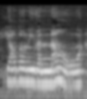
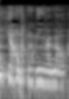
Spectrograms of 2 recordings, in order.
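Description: First: Said in the usual way. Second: Giggling through the words; laughing. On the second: Real, not acted. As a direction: laugh as you say it. Repeats line while laughing.

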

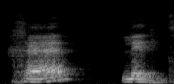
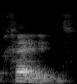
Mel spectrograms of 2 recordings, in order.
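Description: First: خالد stretched slowly into خا and لد; syllable by syllable. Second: Said in the usual way. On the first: Shown as a demonstration. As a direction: sound out خالد in two long, separate pieces. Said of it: "نشبكهم كلهم مع بعض". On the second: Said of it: "اسم ولد خالد".

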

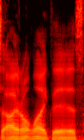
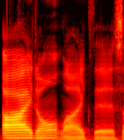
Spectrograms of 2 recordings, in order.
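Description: First: Said in the usual way. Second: I don't like this, louder and higher, alarmed; loud fearful cry. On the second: Real, not acted. Player spooked by the monster, loud alarmed cry. Frightened repeat of phrase.

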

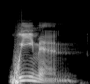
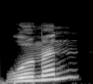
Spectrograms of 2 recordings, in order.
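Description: First: WOMEN said "WI-men", low and falling; plural pronunciation. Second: WOMAN said "WU-man", rising at the end; singular pronunciation. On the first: Teacher shows students the plural, WOMEN pronounced "WI-men". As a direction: model WOMEN with "wi" in the first syllable. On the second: Teacher shows students the singular, WOMAN pronounced "WU-man". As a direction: model WOMAN with a rounded "wu", pitched up. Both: Shown as a demonstration. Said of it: "Escucha con mucha atención la pronunciación".

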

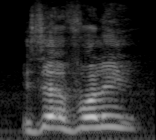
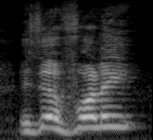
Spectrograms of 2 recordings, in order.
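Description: The two takes are said the same way.

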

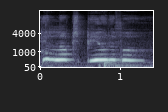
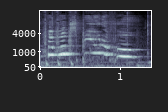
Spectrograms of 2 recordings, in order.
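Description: First: Hushed awe. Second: Very high, tearful-sounding squeal; high gushing. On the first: Player admiring glowing dark armor, soft hushed awe. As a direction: soften into awed admiration. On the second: Player admiring glowing dark armor, very high gushing squeal. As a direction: squeal it as if overcome. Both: Pretend.

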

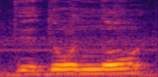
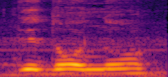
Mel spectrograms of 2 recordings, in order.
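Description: No difference in how they are said.

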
